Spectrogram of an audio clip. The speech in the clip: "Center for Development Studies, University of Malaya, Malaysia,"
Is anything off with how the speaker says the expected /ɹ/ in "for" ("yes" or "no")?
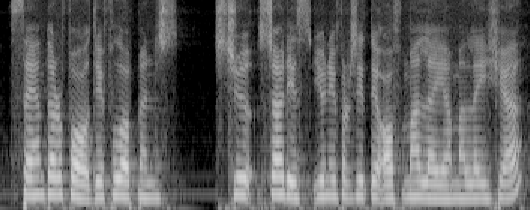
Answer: yes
